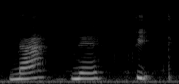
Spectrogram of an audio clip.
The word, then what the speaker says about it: magnifique: You say it like this, magnifique.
